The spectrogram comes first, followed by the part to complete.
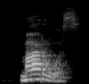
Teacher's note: You can hear that I pronounce this Z as S here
